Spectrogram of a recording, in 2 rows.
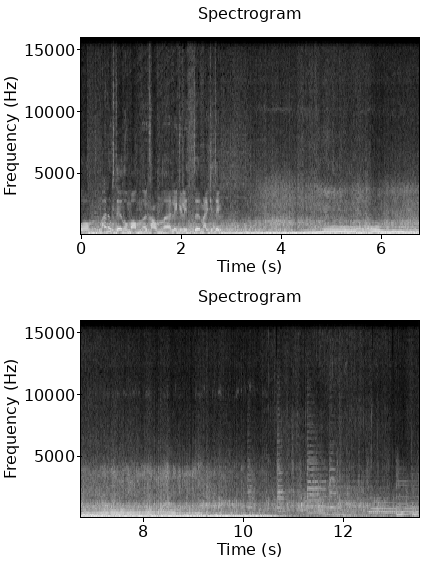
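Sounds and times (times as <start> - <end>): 
speech: 0.0 - 3.2
sports car engine droning while driving: 2.8 - 13.1.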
